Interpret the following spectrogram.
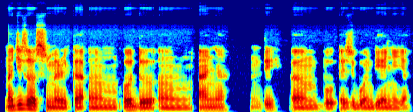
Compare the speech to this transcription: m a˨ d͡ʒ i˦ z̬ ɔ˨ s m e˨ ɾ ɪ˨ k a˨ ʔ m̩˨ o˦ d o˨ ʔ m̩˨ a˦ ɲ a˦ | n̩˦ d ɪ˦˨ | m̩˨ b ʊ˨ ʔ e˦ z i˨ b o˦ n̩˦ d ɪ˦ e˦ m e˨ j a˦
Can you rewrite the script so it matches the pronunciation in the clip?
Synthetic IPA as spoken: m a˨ d͡ʒ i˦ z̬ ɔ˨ s m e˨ ɾ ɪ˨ k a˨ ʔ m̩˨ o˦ d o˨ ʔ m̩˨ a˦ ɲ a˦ | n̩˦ d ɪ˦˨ | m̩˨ b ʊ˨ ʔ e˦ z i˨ ɡ͡b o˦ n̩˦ d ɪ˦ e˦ ɲ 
